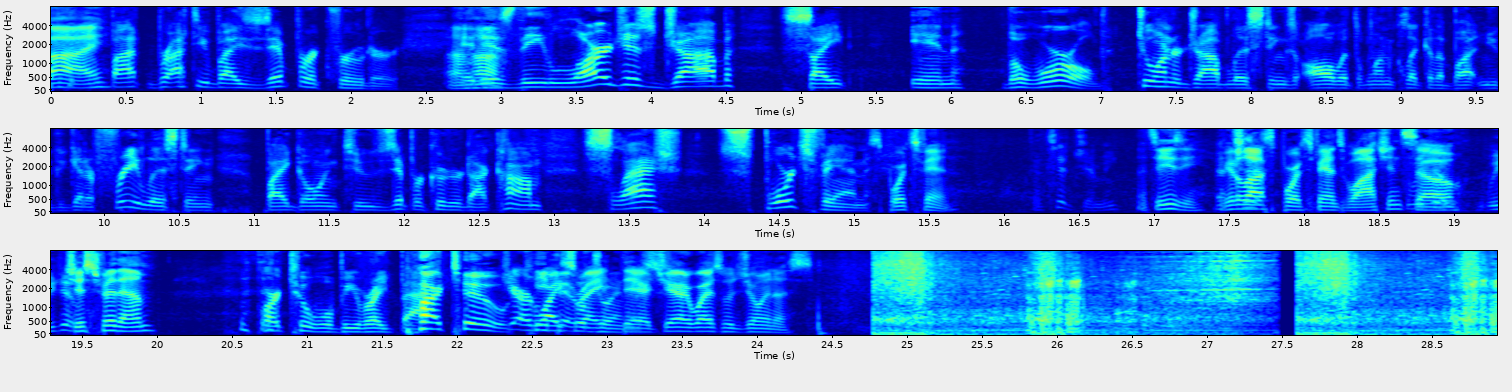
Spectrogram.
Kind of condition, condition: setting, busy venue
